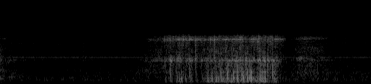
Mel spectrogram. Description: This is some old man snoring. HE IS A VERY LOUD SNORER!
